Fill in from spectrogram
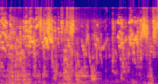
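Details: Budgerigar pair chattering in fast, scratchy high chirps, briefly quieter just after the two-second mark before the busy warble resumes.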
